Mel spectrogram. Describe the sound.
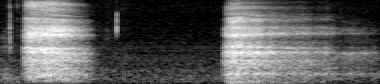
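A deep breath during a talk about gratitude: two broad, breathy rushes of air separated by a pause. The first is short and full; the second is longer and slowly fades away. No voices are heard.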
